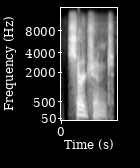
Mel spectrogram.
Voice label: "serjeant", American

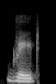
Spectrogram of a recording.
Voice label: "grade", Indian

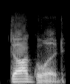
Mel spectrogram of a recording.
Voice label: "dogwood", American

